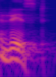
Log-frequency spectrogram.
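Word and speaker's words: wrest: लोग इसको क्या पढ़ेंगे रेस्ट आर से डब्लू साइलेंट है रेस्ट मेरे साथ रेस्ट क्या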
